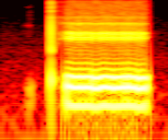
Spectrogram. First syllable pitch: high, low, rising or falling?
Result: high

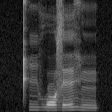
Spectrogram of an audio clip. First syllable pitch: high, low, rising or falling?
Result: low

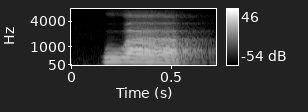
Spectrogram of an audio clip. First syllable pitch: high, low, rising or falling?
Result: falling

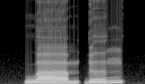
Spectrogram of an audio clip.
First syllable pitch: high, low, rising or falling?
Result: low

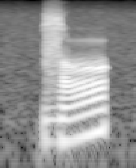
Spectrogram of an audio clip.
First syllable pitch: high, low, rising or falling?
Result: rising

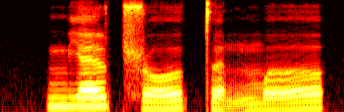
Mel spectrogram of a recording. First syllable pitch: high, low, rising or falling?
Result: high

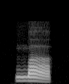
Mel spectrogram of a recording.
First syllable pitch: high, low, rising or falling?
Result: falling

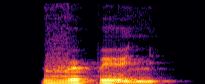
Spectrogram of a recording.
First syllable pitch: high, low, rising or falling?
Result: high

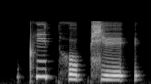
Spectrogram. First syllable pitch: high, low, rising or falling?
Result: high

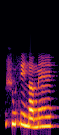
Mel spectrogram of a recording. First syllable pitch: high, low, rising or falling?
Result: high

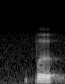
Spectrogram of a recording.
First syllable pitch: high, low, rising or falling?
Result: low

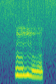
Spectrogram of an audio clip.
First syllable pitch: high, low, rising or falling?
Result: high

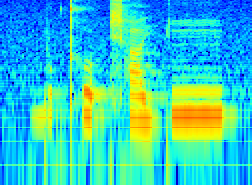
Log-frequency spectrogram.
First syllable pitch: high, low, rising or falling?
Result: high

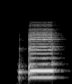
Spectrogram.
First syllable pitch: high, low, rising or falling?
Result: high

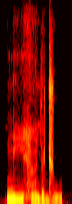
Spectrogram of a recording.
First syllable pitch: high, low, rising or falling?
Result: high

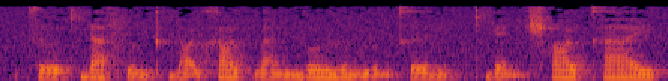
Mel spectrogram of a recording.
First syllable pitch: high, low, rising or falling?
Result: rising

